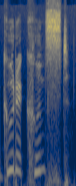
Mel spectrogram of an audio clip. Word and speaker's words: Gutekunst: Brian Gutekunst. Okay. Did I say that right? Brian Gutekunst, the GM. – You got it. You nailed it.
